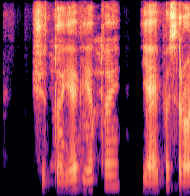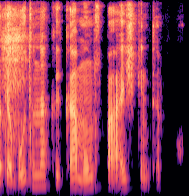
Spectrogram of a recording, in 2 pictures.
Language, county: Lithuanian, Kaunas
